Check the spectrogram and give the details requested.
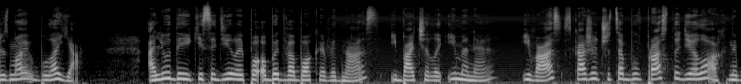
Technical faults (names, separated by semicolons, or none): mains buzz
